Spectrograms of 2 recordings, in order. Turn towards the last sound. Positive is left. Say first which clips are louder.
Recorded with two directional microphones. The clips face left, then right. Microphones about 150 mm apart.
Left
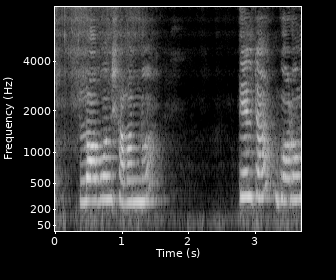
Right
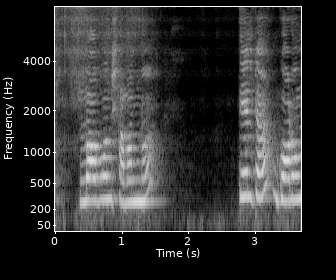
# right 7 dB
turn(degrees=-65)  # may be behind; listen again after turning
